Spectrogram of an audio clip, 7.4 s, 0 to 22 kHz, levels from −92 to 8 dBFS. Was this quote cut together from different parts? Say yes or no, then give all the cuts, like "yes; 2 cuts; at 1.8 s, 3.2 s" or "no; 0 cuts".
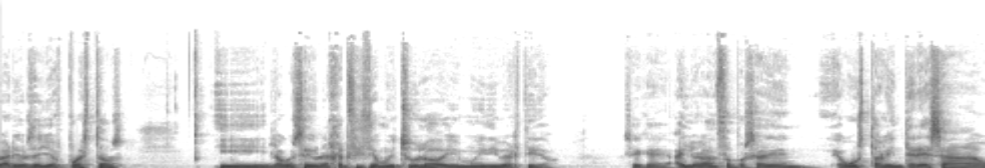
no; 0 cuts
